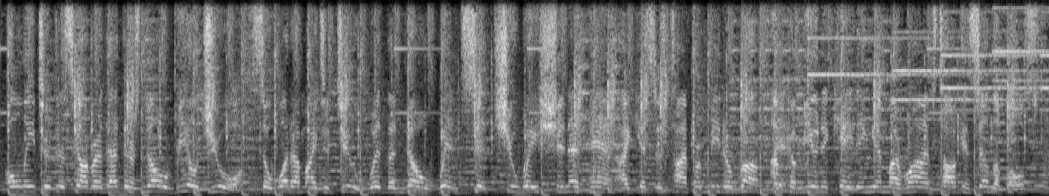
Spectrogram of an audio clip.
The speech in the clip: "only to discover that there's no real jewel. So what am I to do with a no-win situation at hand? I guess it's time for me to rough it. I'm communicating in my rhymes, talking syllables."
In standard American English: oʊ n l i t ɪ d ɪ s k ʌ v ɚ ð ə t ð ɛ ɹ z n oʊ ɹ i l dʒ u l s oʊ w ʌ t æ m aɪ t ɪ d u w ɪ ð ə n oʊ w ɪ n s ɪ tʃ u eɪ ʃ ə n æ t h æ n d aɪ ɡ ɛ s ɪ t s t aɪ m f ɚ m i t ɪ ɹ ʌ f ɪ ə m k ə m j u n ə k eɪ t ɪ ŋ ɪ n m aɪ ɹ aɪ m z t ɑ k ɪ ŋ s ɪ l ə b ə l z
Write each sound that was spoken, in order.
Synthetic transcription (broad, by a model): oʊ n l i t ɪ d ɪ s k ʌ v ɚ ð ə t ð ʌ ɹ z n oʊ ɹ i l dʒ u l s oʊ w ʌ t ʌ m aɪ t ɪ d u w ɪ ð ə n oʊ w ɪ n s ɪ tʃ u eɪ ʃ ə n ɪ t h æ n d aɪ ɡ ɛ s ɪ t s t aɪ m f ɚ m i t ɪ ɹ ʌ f ɪ ə m k ə m j u n ə k eɪ t ɪ ŋ ɪ n m aɪ ɹ aɪ m z t ɑ k ɪ ŋ s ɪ l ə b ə l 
